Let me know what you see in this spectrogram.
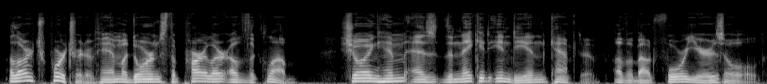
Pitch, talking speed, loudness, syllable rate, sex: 110 Hz, 180 wpm, -17 LUFS, 4.7 syllables/s, male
